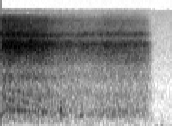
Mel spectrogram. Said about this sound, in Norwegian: Skal vi puste da? Ok, da gjør vi det. Da starter vi med å puste godt inn gjennom nesa.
